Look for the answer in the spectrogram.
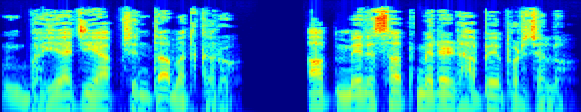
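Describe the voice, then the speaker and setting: A man's voice: on the low side, brisk, husky, no room sound. A man voicing a poor, worried roadside eatery owner in a storybook drama. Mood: humble. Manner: worried, weary. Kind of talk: storybook voice acting.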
